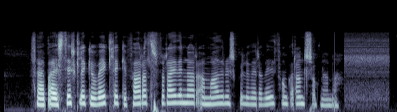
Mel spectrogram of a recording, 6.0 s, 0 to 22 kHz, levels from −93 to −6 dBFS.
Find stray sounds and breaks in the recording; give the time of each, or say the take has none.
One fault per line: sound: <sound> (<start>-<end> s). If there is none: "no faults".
no faults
